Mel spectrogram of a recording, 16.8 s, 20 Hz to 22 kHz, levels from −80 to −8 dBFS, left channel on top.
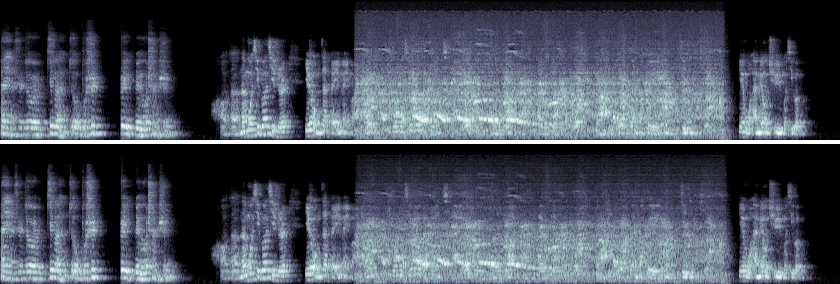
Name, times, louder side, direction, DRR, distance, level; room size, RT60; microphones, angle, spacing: voice 1, 0.0-1.9 2.4-3.4, right 1 dB, 25° right, 3.7 m, -19 dB
voice 2, 4.2-11.4 11.9-14.1 14.8-16.0, left 1 dB, 20° left, 5.7 m, -22 dB
sound 1, 7.1-14.5, left 3 dB, 70° left, 5.1 m, -19 dB
15.5 x 10.5 x 5.6 m
head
